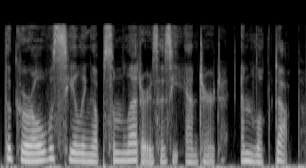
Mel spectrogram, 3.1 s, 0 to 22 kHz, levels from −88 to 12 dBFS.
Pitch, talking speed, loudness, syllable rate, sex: 185 Hz, 255 wpm, -18 LUFS, 6.5 syllables/s, female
